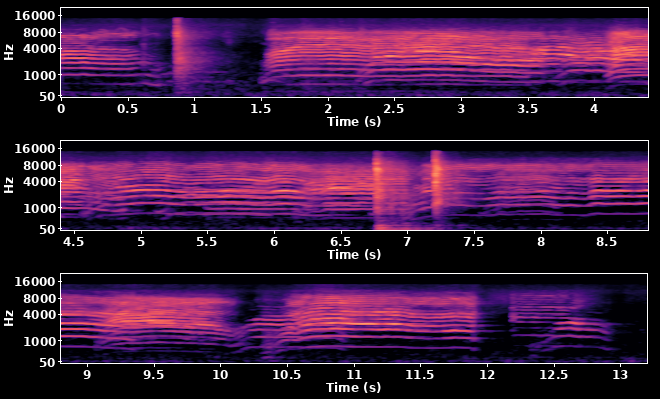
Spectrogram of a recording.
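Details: Several domestic cats meow insistently for food or attention. Long, bending, overlapping meows follow one another almost without pause, broken by a couple of sharp knocks.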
